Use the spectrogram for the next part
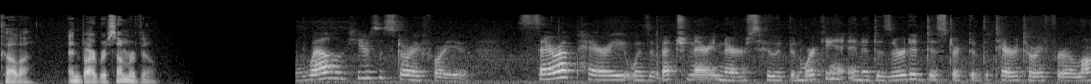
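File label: ontario, International Dialects of English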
